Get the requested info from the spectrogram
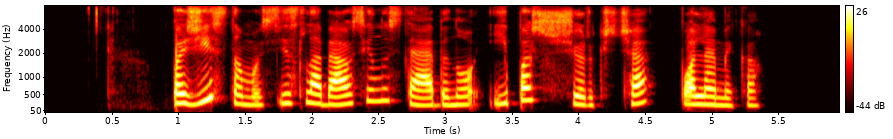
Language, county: Lithuanian, Marijampolė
